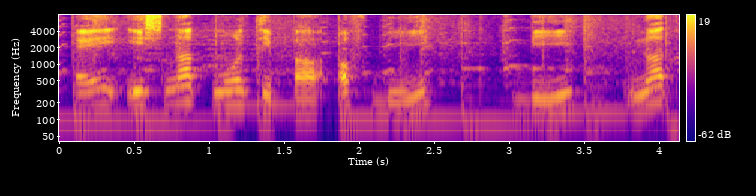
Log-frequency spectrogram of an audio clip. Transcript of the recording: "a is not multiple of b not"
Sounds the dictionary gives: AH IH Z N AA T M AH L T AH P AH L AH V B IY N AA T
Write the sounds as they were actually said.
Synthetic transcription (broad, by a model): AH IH S N AA T M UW L T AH P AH L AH B B IY N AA T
